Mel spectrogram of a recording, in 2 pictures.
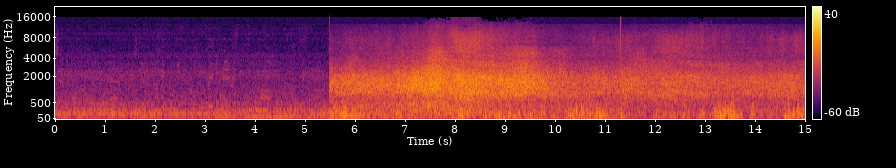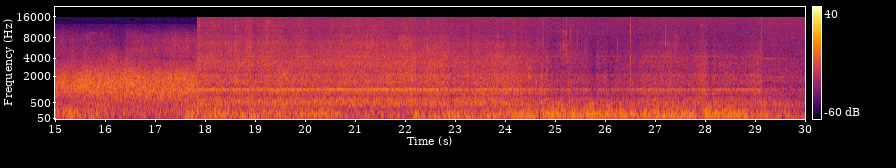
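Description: Location sound in three cuts: a steady low engine drone over water, then, about five seconds in, loud gusty wind noise, and from about eighteen seconds wind with a steady high whine underneath.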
